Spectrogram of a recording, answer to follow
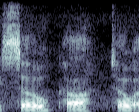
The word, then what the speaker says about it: SOHCAHTOA: what we're interested in this is the one sohcahtoa repeat after me so ka toa sokatoa that's what you need to remember to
